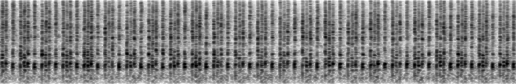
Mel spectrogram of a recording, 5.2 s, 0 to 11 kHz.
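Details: 1950s Cessna 310 with Continental O-470 engines, engine 1's first start after overhaul. Sharp, even prop-and-exhaust pulses at about two per second, steady with no misses: the freshly overhauled flat-six is turning over smoothly.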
